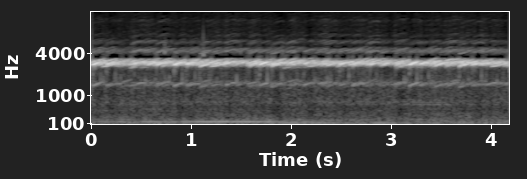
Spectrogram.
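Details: Spring peepers calling at night from a frog pond early in the year; a dense, unbroken chorus of high, piercing peeps forms a steady shrill wall of sound, with a faint low hum beneath.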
